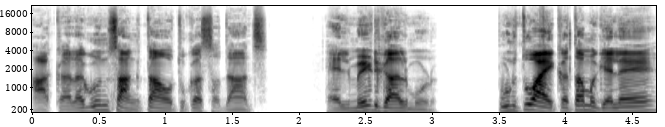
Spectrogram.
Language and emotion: Goan Konkani, angry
